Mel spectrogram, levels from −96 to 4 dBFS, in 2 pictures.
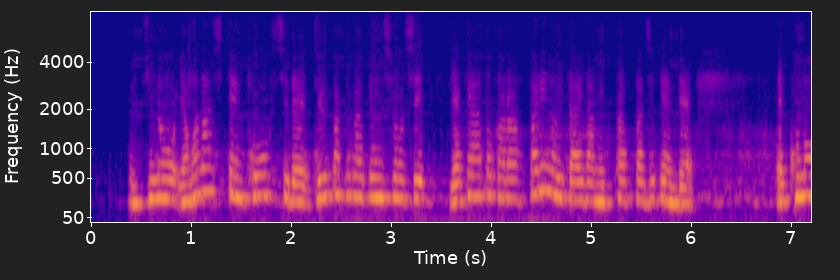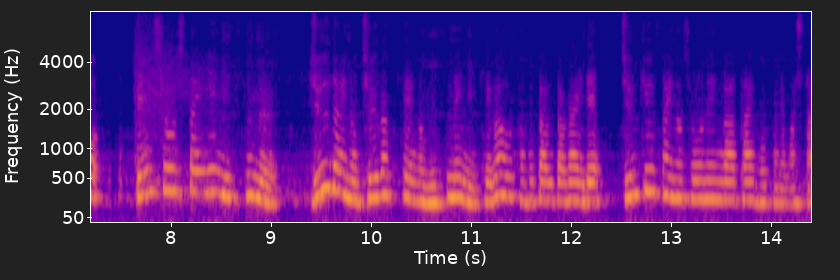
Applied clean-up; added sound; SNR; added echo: neural separator model SepFormer DNS4.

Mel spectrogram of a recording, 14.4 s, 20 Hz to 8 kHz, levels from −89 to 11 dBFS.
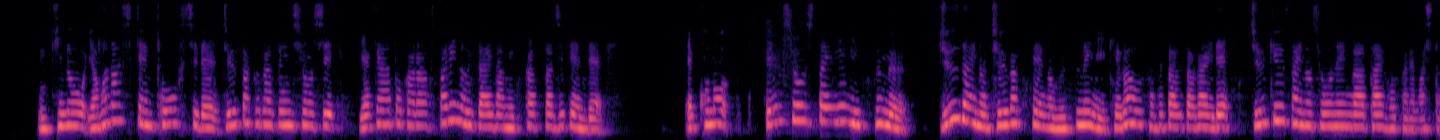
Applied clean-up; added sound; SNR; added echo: neural mask model DeepFilterNet 3.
